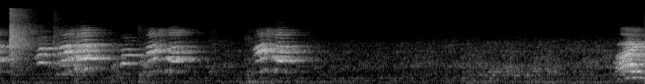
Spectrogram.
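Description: Young girls' short, high-pitched kihap shouts while sparring in taekwondo: three yells about a second apart in the first three seconds. Right at the start, a sharp slap of a kick striking a chest protector.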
